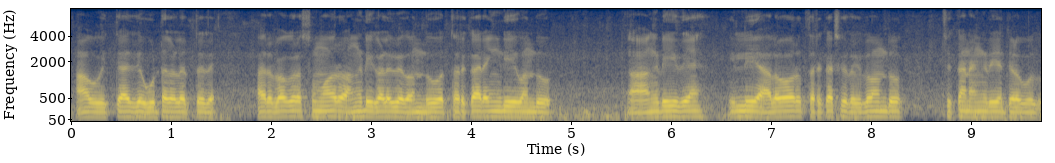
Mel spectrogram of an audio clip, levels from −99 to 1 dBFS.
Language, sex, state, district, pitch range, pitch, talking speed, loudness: Kannada, male, Karnataka, Dakshina Kannada, 95-105 Hz, 100 Hz, 80 wpm, -15 LUFS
